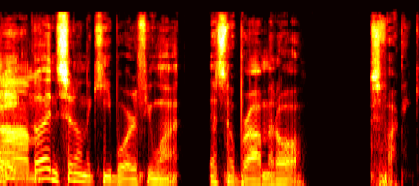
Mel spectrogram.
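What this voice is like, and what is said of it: Usual voice. Nothing is said of it.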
